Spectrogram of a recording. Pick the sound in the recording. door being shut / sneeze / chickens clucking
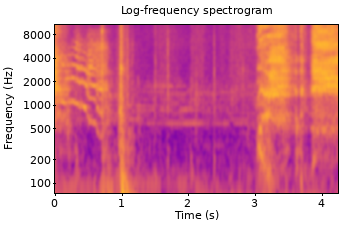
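door being shut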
